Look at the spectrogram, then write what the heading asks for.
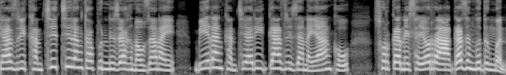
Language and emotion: Bodo, angry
